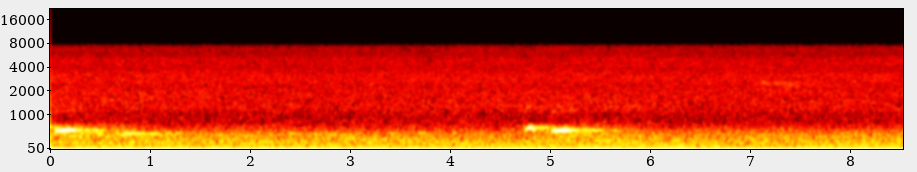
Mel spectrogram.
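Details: Male common cuckoo singing to claim territory in forest of Sierra de Guadarrama National Park, picked up by a webcam at a booted eagle nest in a Scots pine; one soft two-note falling cu-coo, plus a cut-off call at the start, over steady low rumble.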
